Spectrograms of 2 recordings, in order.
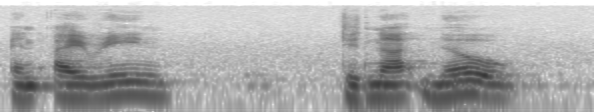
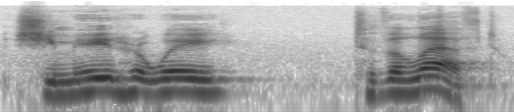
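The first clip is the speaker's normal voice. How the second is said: ordinary delivery, nothing marked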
